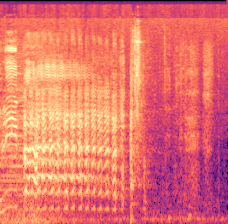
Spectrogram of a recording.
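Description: A goat character in the movie Wicked lets out a long, wavering bleat at moderate loudness, then breaks off into quieter rustling and faint background sounds.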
